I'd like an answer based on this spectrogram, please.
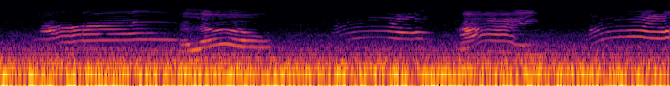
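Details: A pet cat "talking" with its owner, meowing back in turn: four harmonic meows roughly a second apart, some rising then falling. A constant loud low rumble underneath and people greeting it around the calls.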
